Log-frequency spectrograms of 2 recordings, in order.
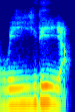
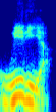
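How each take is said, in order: First: The vowel in the word is held long. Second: The vowel in the word is kept short. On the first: "with the long pronunciation" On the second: "with a short short one"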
